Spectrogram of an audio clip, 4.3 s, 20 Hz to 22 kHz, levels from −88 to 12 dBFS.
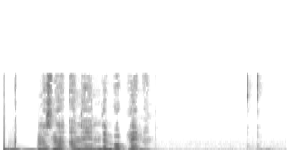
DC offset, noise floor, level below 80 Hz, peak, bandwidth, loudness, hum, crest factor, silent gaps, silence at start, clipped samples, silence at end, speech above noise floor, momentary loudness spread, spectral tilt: under 0.1%; -76 dBFS; -50 dBFS; -16 dBFS; 11.5 kHz; -36 LUFS; none; 18 dB; none; 0.05 s; under 0.1%; 2.1 s; 41 dB; 17 LU; -4.5 dB/octave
